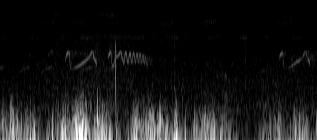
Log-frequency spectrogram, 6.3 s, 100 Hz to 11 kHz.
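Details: A fiery-necked nightjar calls at sunset by a waterhole at Rietspruit Game Reserve, Lowveld, South Africa, 20 March 2024: soft falling whistles running into a quavering trill, then one more falling whistle, over a steady low rumble.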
